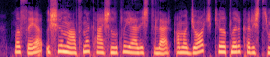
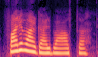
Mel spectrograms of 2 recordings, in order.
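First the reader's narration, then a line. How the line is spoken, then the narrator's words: Plain. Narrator (Turkish): dedi George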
